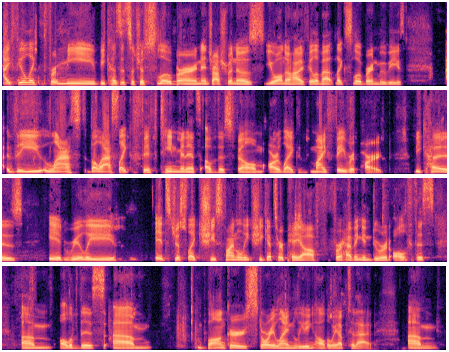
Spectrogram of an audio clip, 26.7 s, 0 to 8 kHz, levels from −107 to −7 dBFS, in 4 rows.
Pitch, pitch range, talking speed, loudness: 95 Hz, 90-110 Hz, 165 wpm, -18 LUFS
